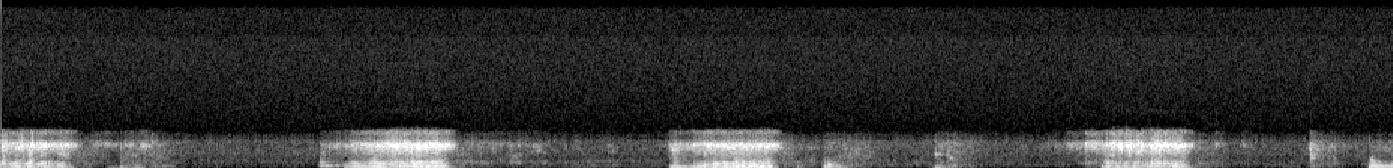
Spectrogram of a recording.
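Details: Sleeping beagle puppy: rhythmic snoring, loud rattly inhalations with quieter exhalations, about four cycles in nine seconds.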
